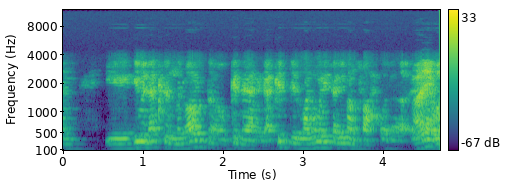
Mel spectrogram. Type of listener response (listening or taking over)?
taking over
